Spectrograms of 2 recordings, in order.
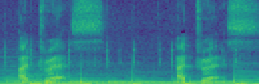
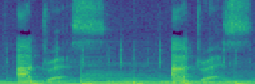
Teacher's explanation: In American English, the word will be pronounced address, address, with stress on the first syllable.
